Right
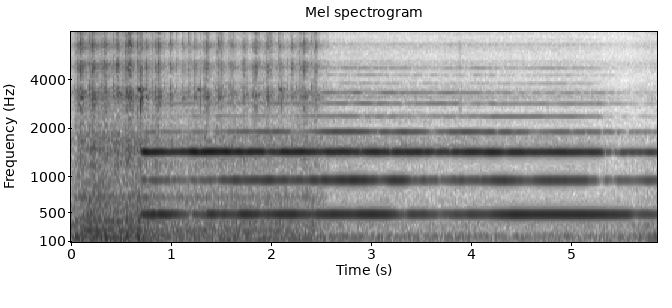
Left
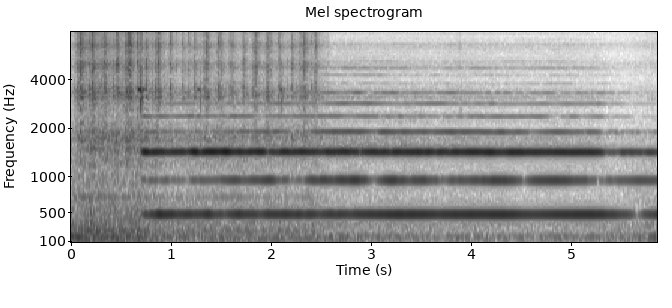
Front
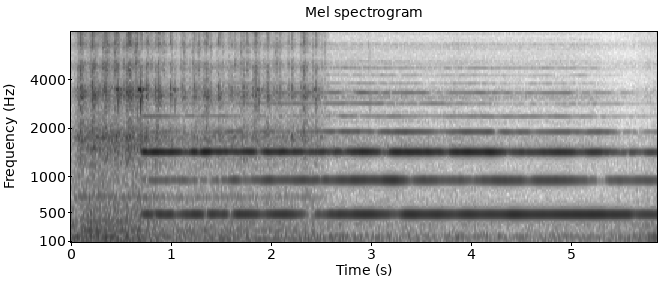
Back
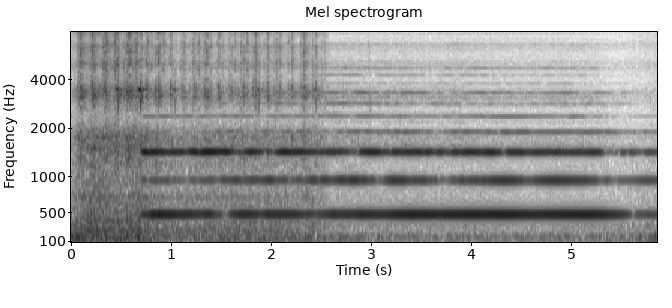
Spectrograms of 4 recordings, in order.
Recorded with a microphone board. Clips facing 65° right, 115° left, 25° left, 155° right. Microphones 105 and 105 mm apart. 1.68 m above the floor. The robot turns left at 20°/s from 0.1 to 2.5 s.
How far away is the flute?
About 2.5 m.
